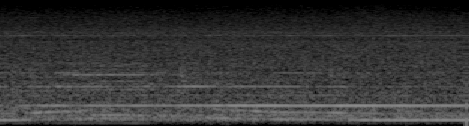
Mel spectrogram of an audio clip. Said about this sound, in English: You have to leave it and ventilate it for half an hour after you've sprayed it, and then you're supposed to hoover. So that's what he's doing now.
